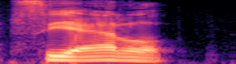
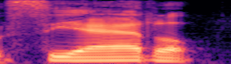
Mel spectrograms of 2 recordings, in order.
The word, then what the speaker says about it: Seattle: Obacht beim Seattle aussprechen. – Ob der korrekten Aussprache. – Richtig. Seattle. Jetzt nochmal alles zusammen. Seattle.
